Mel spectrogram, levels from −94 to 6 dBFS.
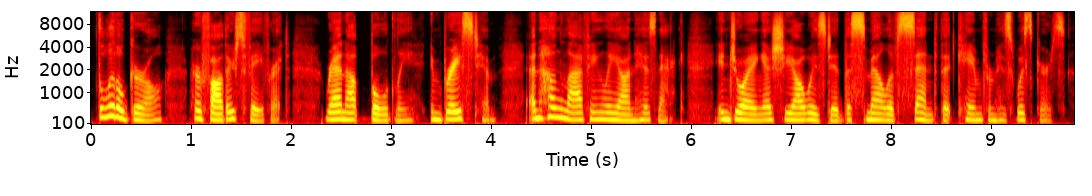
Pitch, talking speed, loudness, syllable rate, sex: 200 Hz, 190 wpm, -20 LUFS, 5.3 syllables/s, female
